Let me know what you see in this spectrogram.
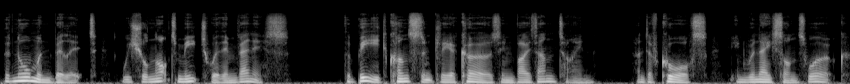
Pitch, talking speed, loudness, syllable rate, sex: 110 Hz, 155 wpm, -19 LUFS, 5.0 syllables/s, male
